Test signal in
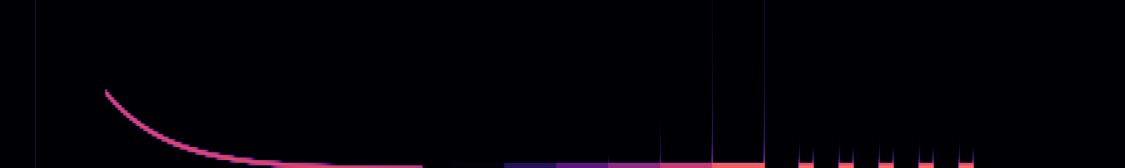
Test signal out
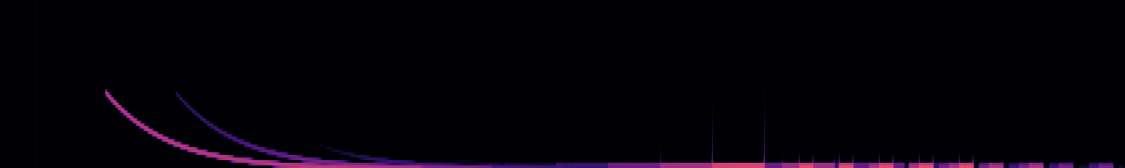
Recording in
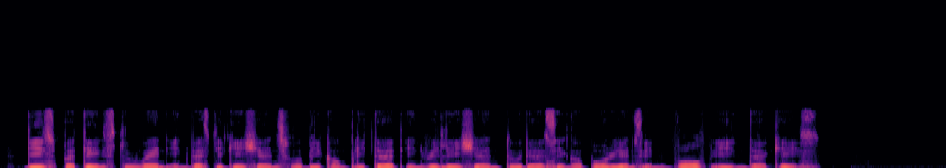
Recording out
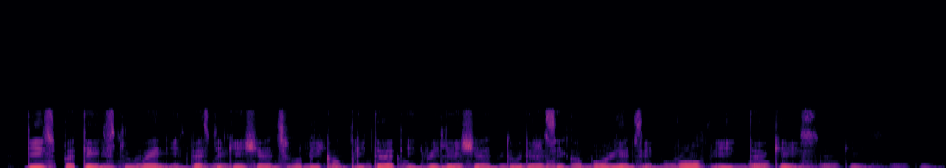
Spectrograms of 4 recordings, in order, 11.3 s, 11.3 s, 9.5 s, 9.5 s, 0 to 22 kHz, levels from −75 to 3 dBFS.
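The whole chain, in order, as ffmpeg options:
-filter_complex "[0:a]asplit=2[a][b];[b]adelay=699,lowpass=f=1.2k:p=1,volume=-10dB,asplit=2[c][d];[d]adelay=699,lowpass=f=1.2k:p=1,volume=0.33,asplit=2[e][f];[f]adelay=699,lowpass=f=1.2k:p=1,volume=0.33,asplit=2[g][h];[h]adelay=699,lowpass=f=1.2k:p=1,volume=0.33[i];[a][c][e][g][i]amix=inputs=5:normalize=0,volume=-7dB"

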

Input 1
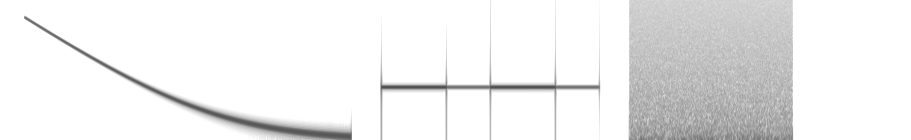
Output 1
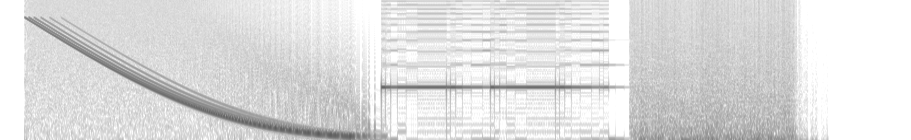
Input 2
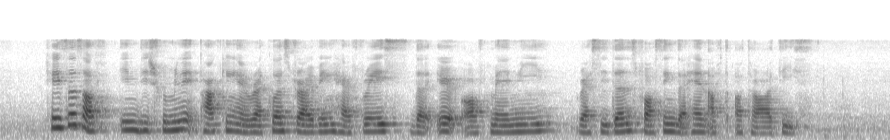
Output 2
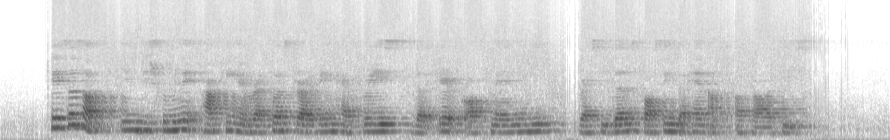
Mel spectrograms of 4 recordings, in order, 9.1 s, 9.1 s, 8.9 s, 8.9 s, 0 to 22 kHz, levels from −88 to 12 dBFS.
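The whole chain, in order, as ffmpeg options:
-af "aecho=1:1:40|92|159.6|247.5|361.7:0.631|0.398|0.251|0.158|0.1,acrusher=bits=7:dc=4:mix=0:aa=0.000001,volume=-8dB"

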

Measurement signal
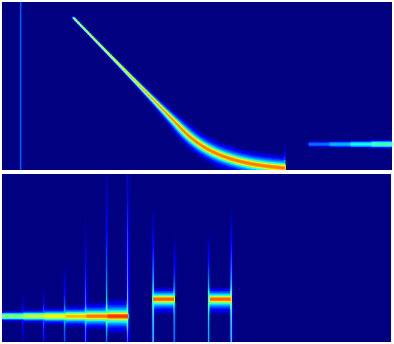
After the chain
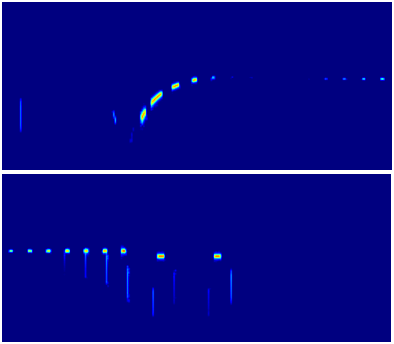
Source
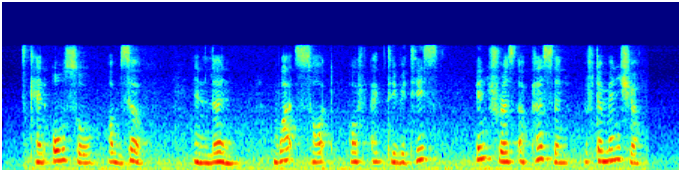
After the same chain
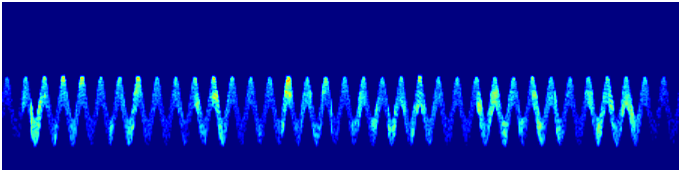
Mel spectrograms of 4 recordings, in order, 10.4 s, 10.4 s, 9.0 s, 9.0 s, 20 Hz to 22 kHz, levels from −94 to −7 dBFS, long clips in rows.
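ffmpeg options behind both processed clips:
-filter_complex "[0:a]acrossover=split=3100[a][b];[b]acompressor=threshold=-34dB:ratio=4:attack=1:release=60[c];[a][c]amix=inputs=2:normalize=0,lowpass=f=3.4k:t=q:w=0.5098,lowpass=f=3.4k:t=q:w=0.6013,lowpass=f=3.4k:t=q:w=0.9,lowpass=f=3.4k:t=q:w=2.563,afreqshift=-4000,afftfilt=real='re*between(b*sr/1024,890*pow(2500/890,0.5+0.5*sin(2*PI*4*pts/sr))/1.41,890*pow(2500/890,0.5+0.5*sin(2*PI*4*pts/sr))*1.41)':imag='im*between(b*sr/1024,890*pow(2500/890,0.5+0.5*sin(2*PI*4*pts/sr))/1.41,890*pow(2500/890,0.5+0.5*sin(2*PI*4*pts/sr))*1.41)':win_size=1024:overlap=0.75"

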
